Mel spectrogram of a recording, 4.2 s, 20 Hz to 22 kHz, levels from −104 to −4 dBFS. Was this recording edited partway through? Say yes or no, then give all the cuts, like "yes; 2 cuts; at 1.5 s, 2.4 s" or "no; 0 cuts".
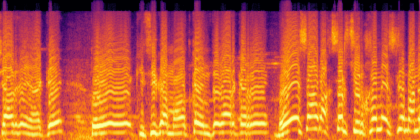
yes; 1 cut; at 2.7 s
